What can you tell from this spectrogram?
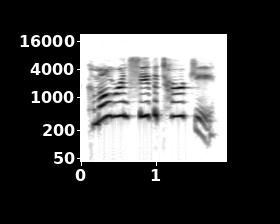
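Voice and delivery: very high, loud sing-out; calling out. Acted. Jimsy calls Specs to see the turkey, hollering.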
